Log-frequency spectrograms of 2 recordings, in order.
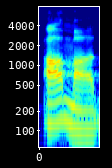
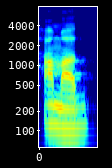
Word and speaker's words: Hammad: it wrong aren't you you're saying Ahmad not hammad hammad I'm not I'm not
